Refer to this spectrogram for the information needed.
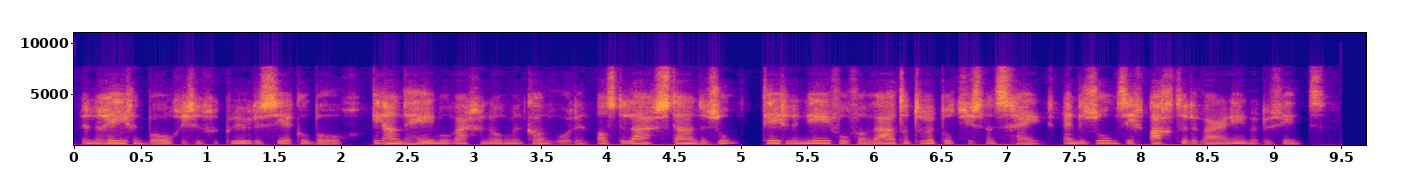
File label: speaker, nl NL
